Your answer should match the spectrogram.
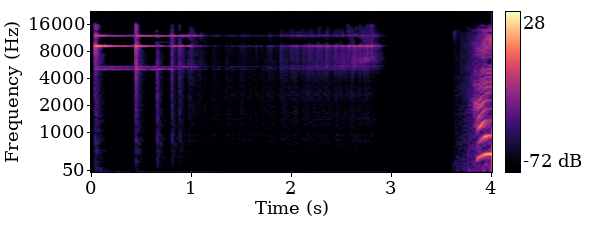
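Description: Bright metallic chime: a few quick strikes in the first second, ringing at several high pitches and fading. A faint shimmer follows, and it dies out about three seconds in.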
